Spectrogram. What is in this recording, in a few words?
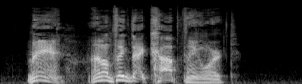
world small town npc bellman, player survivor voice biker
